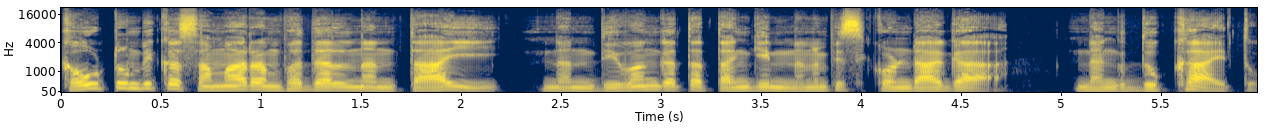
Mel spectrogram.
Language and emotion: Kannada, sad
